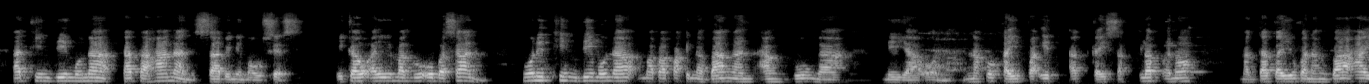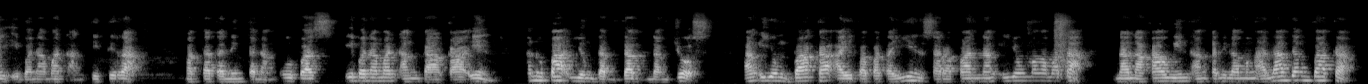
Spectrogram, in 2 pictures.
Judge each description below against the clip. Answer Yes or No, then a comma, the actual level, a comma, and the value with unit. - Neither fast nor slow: Yes, average, 145 wpm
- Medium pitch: Yes, medium, 145 Hz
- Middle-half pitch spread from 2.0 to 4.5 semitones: Yes, average, 4.0 semitones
